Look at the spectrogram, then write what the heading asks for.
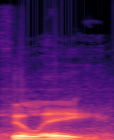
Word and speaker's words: filet: We see the e t making the long a sound like say and day. Filet.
